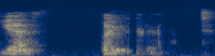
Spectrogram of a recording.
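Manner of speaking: dead serious, completely straight delivery. Retelling a reply Dallas gave in season one: imitating Dallas saying it seriously. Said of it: "he said it so seriously like that".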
